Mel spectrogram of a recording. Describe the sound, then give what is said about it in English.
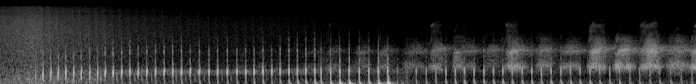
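Mountain tree frogs calling in the Coconino National Forest in Arizona: a loud, rapid pulsing trill rattles steadily for several seconds, then gives way to a looser series of higher, chirping croaks. “We leave you this week with the sound of a frog that keeps its head well above water.”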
